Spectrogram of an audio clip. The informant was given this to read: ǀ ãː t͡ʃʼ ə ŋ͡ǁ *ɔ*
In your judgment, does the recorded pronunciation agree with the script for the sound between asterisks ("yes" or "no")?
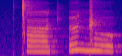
no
